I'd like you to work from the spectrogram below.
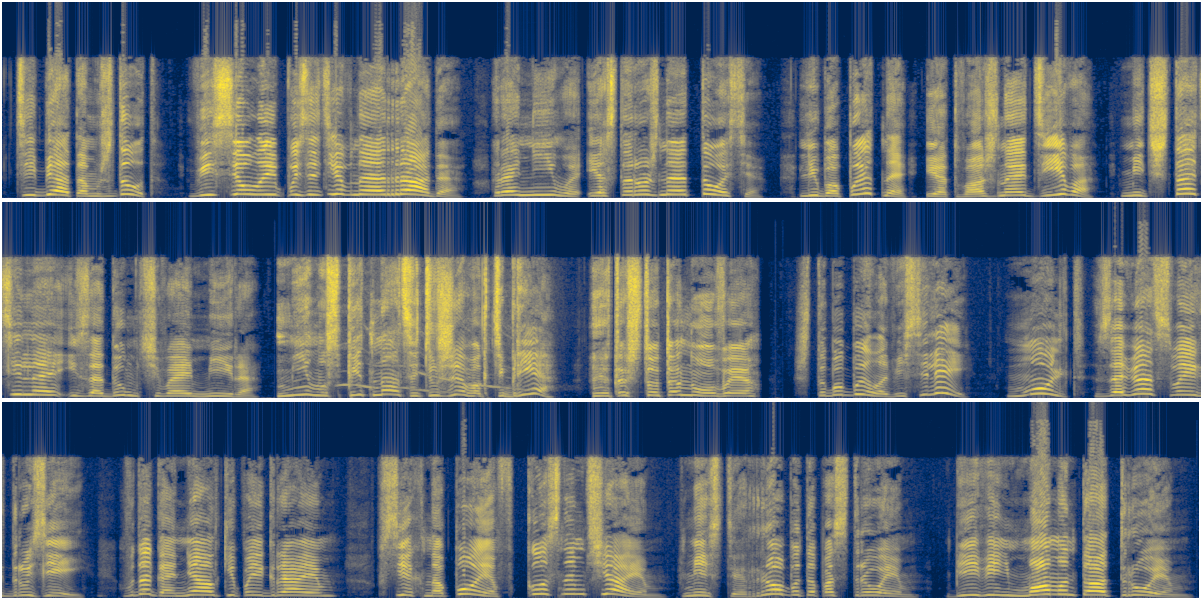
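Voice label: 11 let rek, 11 years advert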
